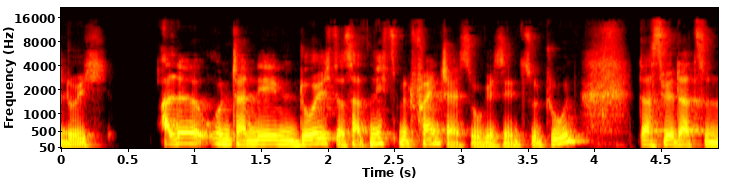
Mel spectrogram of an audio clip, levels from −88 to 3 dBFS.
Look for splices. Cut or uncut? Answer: uncut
